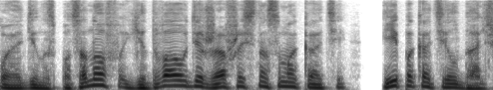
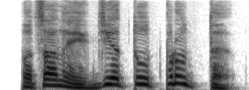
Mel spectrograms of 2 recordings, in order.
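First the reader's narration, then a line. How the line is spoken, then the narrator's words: Hurried shout. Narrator (Russian): успел крикнуть большой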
